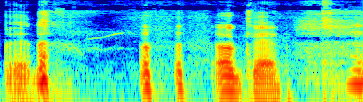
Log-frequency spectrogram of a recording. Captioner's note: chuckles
